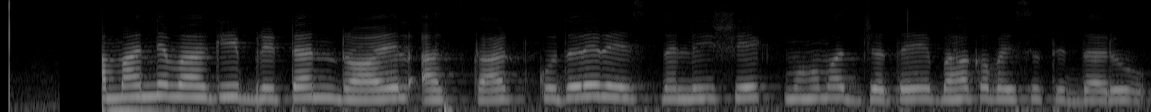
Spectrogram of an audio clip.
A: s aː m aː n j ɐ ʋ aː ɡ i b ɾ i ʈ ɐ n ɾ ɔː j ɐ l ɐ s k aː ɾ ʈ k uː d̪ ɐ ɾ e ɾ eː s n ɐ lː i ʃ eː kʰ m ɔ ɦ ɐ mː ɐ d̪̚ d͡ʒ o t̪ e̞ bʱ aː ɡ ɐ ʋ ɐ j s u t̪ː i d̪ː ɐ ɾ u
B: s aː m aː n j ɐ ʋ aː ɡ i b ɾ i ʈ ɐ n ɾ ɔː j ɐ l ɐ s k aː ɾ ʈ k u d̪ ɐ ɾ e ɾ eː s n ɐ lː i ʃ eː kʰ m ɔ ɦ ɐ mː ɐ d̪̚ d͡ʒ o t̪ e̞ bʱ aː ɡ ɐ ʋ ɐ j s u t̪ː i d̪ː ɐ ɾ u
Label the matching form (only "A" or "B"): B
